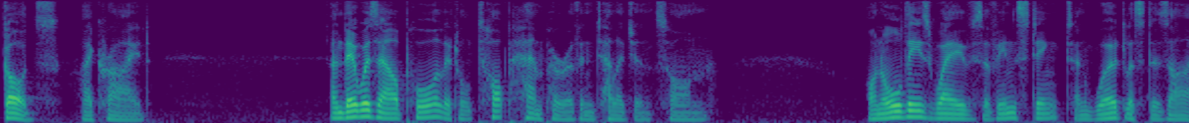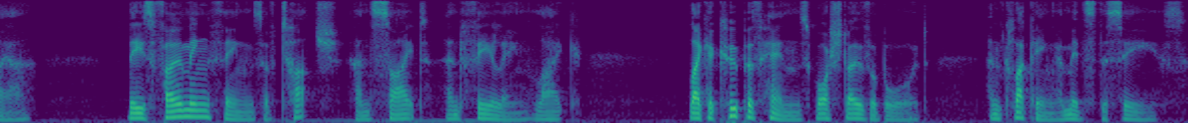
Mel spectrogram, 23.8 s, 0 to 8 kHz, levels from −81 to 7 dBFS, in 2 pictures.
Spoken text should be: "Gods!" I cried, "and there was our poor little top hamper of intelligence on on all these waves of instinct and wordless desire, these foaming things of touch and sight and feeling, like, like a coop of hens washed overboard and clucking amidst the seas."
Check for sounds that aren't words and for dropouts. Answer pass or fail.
pass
